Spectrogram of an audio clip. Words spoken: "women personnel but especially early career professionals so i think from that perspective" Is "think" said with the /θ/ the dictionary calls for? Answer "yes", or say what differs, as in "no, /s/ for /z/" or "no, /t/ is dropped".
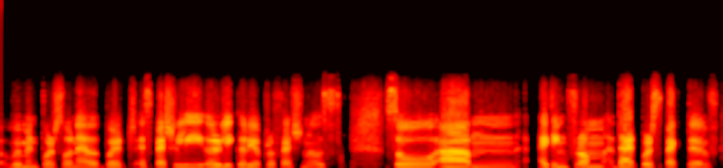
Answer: no, /t/ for /θ/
